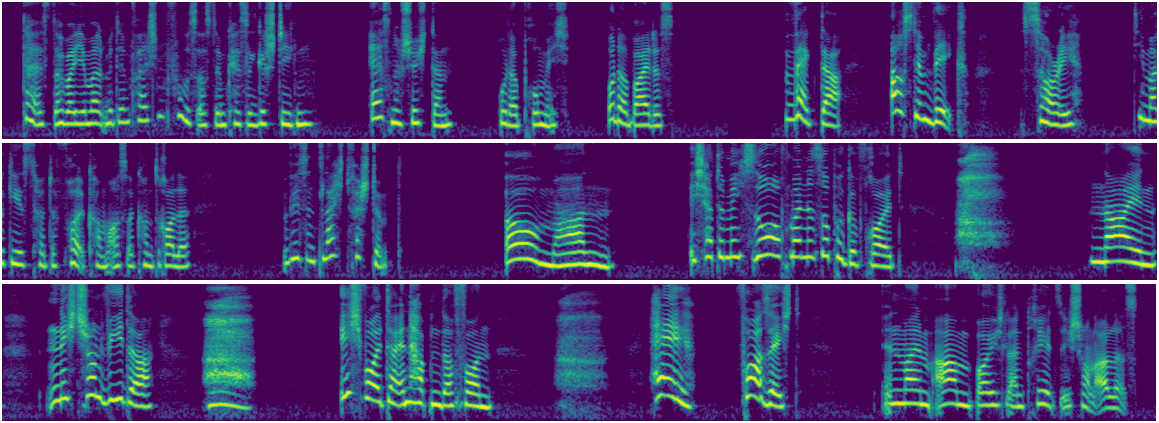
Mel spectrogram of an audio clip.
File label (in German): Hörspiel, maedchen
